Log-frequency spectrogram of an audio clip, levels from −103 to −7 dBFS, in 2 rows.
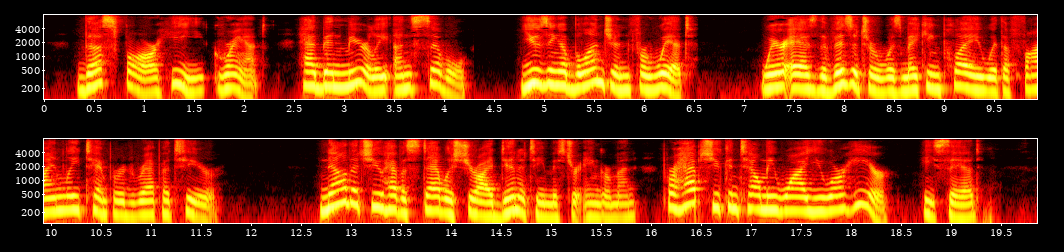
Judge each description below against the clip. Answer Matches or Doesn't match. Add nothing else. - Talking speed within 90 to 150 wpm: Matches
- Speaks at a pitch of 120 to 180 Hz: Doesn't match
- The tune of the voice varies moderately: Matches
